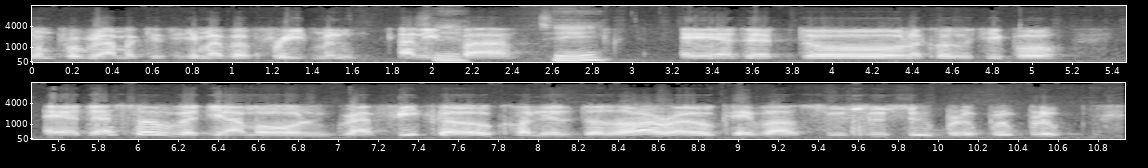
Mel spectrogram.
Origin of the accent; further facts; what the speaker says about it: United States; now in Italy; No, io sono americano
